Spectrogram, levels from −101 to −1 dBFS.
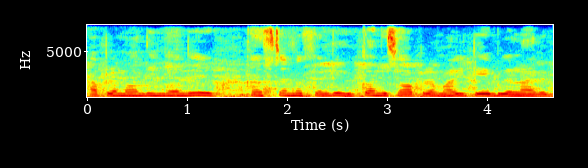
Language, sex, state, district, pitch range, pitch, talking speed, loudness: Tamil, female, Tamil Nadu, Kanyakumari, 210-235 Hz, 220 Hz, 155 wpm, -13 LUFS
